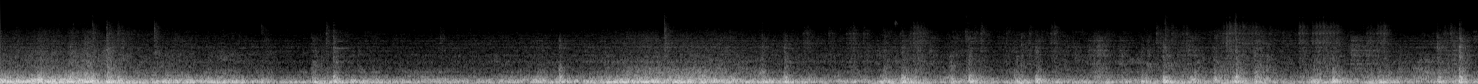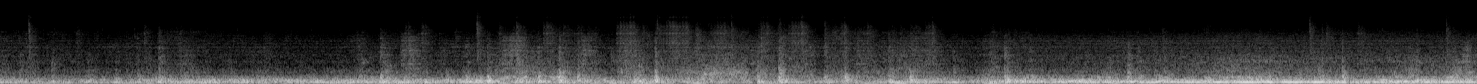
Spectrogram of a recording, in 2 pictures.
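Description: Train running along snow-covered track, heard from the cab: a steady low drone with scattered short clicks and knocks from the wheels over the rails.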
